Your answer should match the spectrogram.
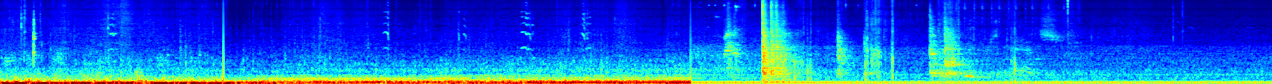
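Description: Vehicle cab: engine and road rumble while driving up a snow-covered driveway. About seven seconds in it cuts off abruptly to a much quieter steady low hum with a few brief sounds.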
